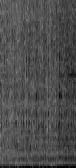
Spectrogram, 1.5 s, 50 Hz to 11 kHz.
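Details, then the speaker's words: 1976 Ford Bronco original survivor, V8, no smoke. A deep, even low rumble with a steady beat and no knocks or misses: a smooth, healthy normal idle. "I just can't get over this little Bronco even sounds good"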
